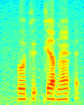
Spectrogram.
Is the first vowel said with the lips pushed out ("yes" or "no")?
yes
